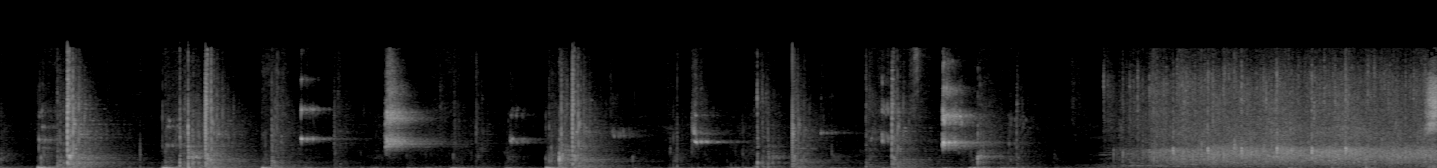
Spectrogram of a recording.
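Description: Squash rally: sharp cracks of racket on ball and ball on the walls, about one a second, with short squeaks of court shoes on the wooden floor. The rally ends about eleven seconds in and the crowd applauds.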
